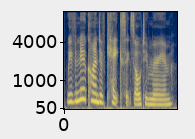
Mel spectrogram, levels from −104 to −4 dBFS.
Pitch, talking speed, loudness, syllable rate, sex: 230 Hz, 210 wpm, -18 LUFS, 6.2 syllables/s, female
